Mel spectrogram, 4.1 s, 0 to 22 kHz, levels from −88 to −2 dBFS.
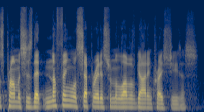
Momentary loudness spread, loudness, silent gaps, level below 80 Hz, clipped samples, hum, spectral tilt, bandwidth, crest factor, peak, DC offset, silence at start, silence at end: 11 LU; -26 LUFS; none; -66 dBFS; under 0.1%; none; -4.5 dB/octave; 17.5 kHz; 20 dB; -6 dBFS; under 0.1%; 0 s; 0.2 s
